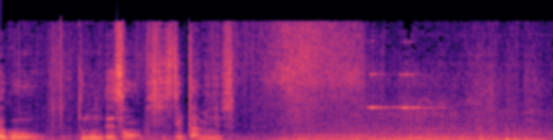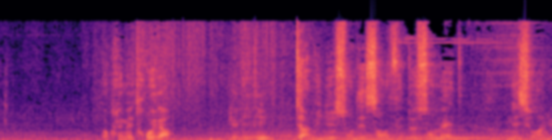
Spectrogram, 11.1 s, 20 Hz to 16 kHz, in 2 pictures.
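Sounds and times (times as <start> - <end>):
car interior rumble: 6.5 - 11.0.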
